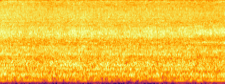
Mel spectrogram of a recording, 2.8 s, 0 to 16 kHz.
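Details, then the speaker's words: 1988 Ford Mustang GT 5.0 speed density, GT40P heads, MSD: rough, rich-smelling idle, uneven rhythm, missed beats, RPM jumping, nearly dying; random misfire despite new wires, cap, rotor, plugs, coil, TFI module; timing uncertain, cause unknown. "Look at it jumps and it just keeps missing like that. And the RPMs jump. And sometimes it'll go to the point where it almost dies."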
